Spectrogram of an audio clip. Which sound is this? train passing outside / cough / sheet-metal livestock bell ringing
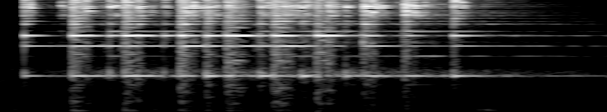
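sheet-metal livestock bell ringing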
